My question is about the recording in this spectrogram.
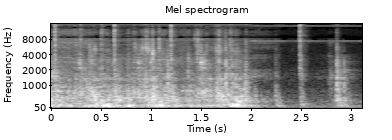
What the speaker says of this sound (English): I'm just going to slowly sew over where my ribbon is.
